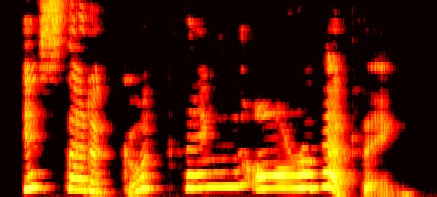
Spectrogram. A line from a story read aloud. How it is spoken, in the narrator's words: Ezra asked hesitantly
